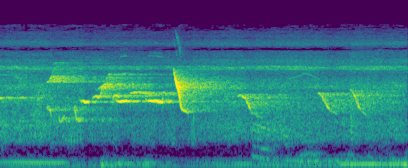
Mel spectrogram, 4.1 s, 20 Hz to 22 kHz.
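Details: Mangrove whistler recorded in Brunei in 2013: clear whistled notes, a steady tone then sharp downward-slurring whistles, with short falling notes spaced irregularly over a quiet background.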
